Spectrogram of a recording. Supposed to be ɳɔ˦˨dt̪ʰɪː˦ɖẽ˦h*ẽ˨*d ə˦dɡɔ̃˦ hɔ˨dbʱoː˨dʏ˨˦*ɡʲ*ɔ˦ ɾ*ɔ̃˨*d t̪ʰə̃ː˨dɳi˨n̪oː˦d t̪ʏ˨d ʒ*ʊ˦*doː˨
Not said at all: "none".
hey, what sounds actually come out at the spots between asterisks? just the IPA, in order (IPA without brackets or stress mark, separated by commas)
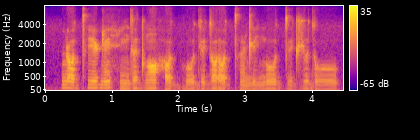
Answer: ĩ˨, d, ɔ˨, ʊ˦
